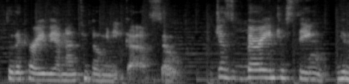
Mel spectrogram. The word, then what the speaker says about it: Dominica: so as i mentioned it's not the dominican republic it is yes correct pronounce dominica and then to avoid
